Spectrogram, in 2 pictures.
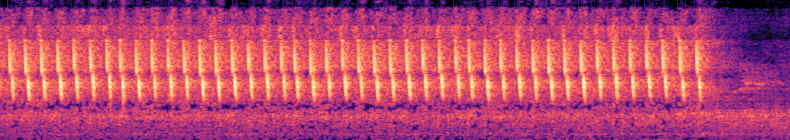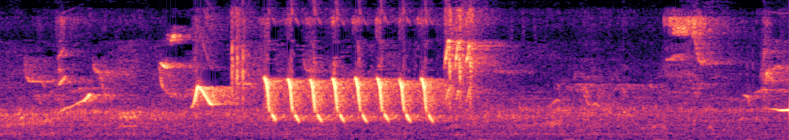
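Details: Chatty sikatan londo flycatcher: a sustained high buzzy trill pulsing steadily for three and a half seconds, a short quiet gap, scattered sharp chirps, then a shorter rattling burst and a few thin high notes.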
